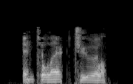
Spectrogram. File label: "intellectual", English; adjectives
